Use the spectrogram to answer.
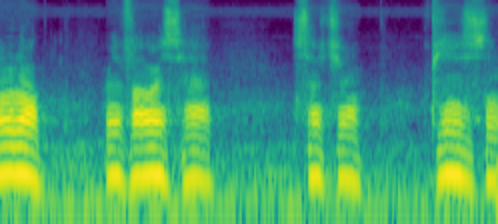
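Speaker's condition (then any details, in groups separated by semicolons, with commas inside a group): Lou Gehrig's disease; onset index finger, tracheostomy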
